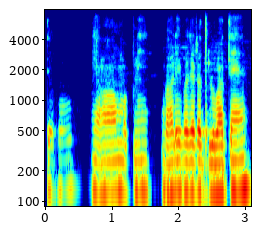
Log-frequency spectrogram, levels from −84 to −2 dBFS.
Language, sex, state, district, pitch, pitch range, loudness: Hindi, male, Uttar Pradesh, Jyotiba Phule Nagar, 125 Hz, 120-125 Hz, -21 LUFS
